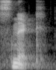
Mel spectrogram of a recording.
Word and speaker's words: SNCC: Student Nonviolent Coordinating Committee SNCC pronounced snick snick statement of purpose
